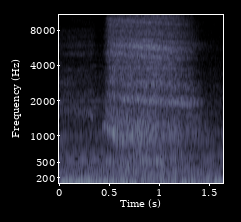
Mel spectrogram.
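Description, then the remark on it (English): A single harsh, sharp, loud intake of breath, like a panicked gasp lasting about a second, as a person breathes too fast and too hard, with no talking around it. “I took my hands away from my face, but I felt myself breathing too fast, too hard.”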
